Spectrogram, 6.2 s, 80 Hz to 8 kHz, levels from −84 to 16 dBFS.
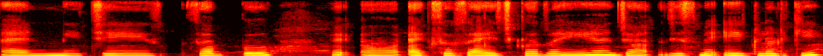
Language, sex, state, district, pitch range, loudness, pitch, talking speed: Hindi, female, Chhattisgarh, Raipur, 230-260 Hz, -17 LUFS, 240 Hz, 115 wpm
